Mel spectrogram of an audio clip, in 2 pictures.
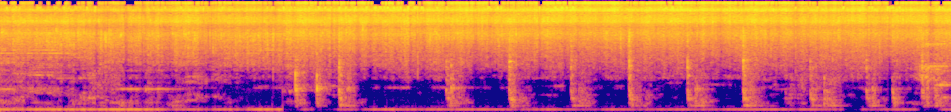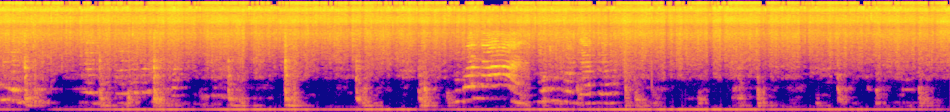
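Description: Onion and garlic fry in hot oil in a wok, a steady close sizzle broken by frequent scraping stirs and clatter across the whole stretch, with no talking.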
